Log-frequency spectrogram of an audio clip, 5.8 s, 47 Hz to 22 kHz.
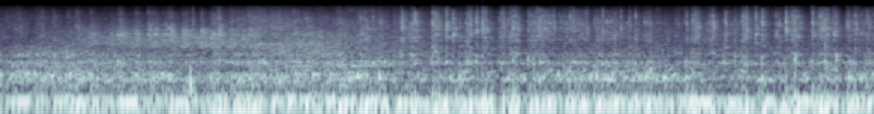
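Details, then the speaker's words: Freshly rebuilt Ford 302 small-block V8 (E7 hydraulic roller block, F-303 cam, GT-40P heads, T5 manual flywheel) at first start, slightly warm: steady quiet idle, no clatter, good oil pressure; owner suspects carburetor causes a slight surge. "so yeah it's running super nice and quiet no clatter or noise at all I just can't get this little surge out"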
